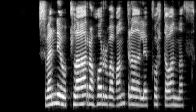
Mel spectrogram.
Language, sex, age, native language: Icelandic, female, 50-59, Icelandic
